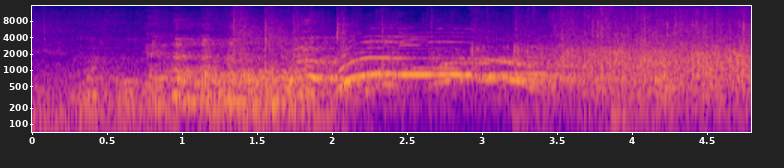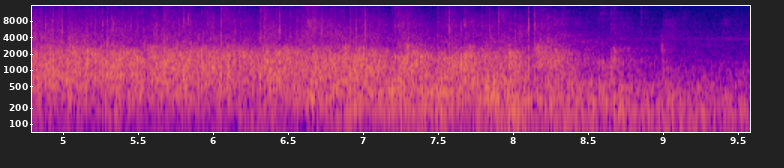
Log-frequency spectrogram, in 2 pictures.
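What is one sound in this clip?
A crowd applauds in an echoing room.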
